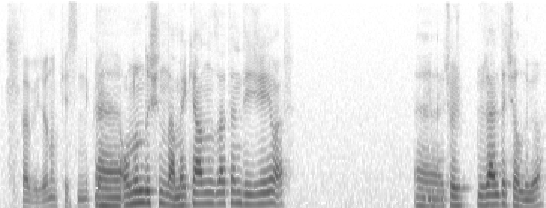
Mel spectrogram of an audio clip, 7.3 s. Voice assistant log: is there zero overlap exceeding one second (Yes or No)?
Yes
